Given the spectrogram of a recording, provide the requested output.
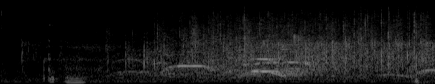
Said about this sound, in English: They're clapping. They just like, they clap.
